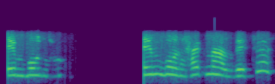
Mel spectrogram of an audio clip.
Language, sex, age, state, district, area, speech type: Kashmiri, female, 18-30, Jammu and Kashmir, Budgam, rural, conversation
